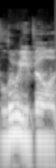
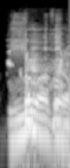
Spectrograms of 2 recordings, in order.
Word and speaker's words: Louisville: My parents are from Louisville, so we can get into the pronunciation of Louisville as well if we'd like to. Louisville.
